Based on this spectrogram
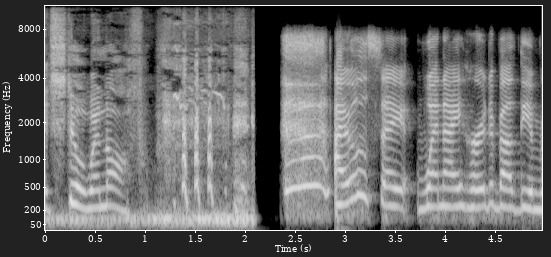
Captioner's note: laugh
